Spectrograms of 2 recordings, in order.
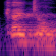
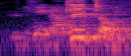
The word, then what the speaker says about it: keto: it's called the the the Kato diet or is know how you pronounce it is it keto yeah keto diet now same basically the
